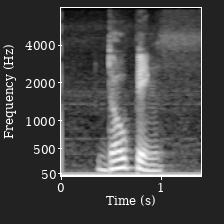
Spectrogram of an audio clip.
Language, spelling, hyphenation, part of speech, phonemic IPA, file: Dutch, doping, do‧ping, noun, /ˈdoː.pɪŋ/, Nl-doping.ogg
- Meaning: doping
